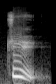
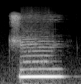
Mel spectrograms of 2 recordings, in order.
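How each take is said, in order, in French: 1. Le ton tombe brusquement depuis le haut. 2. Le ton reste haut et stable.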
